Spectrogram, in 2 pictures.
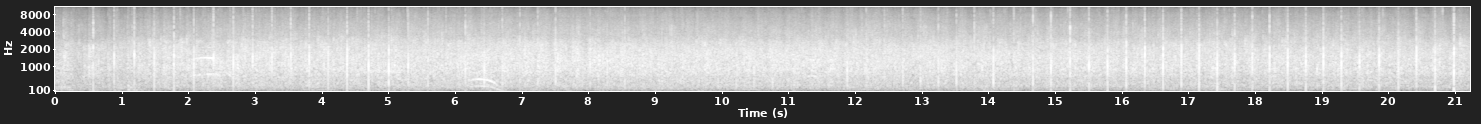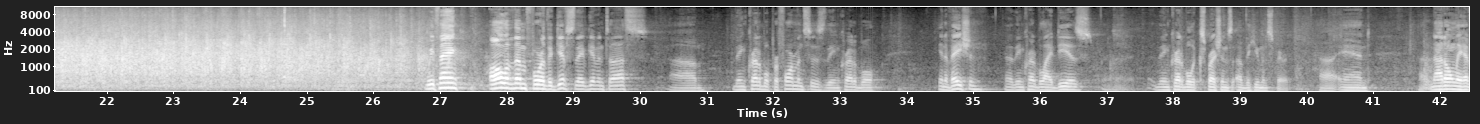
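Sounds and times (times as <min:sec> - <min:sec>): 
applause from a large audience: 0:00.0 - 0:27.0
speech: 0:26.9 - 0:30.1, 0:31.4 - 0:33.6, 0:34.5 - 0:36.8, 0:37.8 - 0:41.0, 0:41.7 - 0:42.4.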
